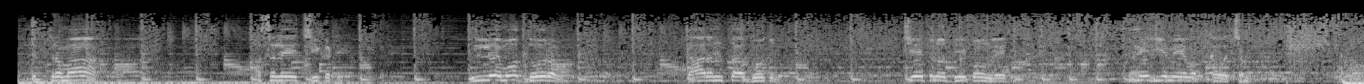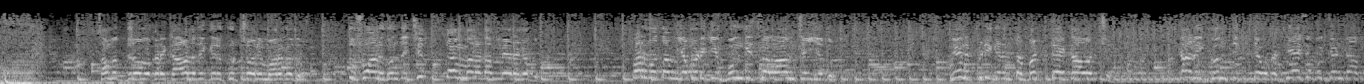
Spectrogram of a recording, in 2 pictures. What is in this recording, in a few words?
Dialogue Telugu Ringtone; Jalsa; PK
